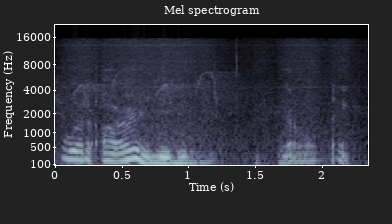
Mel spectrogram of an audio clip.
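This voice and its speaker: A man's voice: high-pitched, animated, takes it slowly, dark tone, full character voice. A young man playing a supportive best friend in an audio roleplay, talking casually and hesitantly in rambling, trailing phrases, on a noisy recording. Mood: incredulous. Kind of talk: audio roleplay addressed to the listener, casual improvised chat.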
